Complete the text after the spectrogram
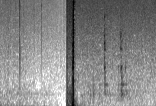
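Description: A stylus thumps softly onto a spinning record.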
